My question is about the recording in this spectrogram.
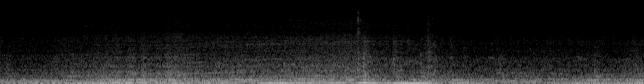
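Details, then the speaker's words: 1976 Land Rover Series 3 109 with a 2.25 petrol engine, driving after a new exhaust was fitted. Much quieter: an even low engine purr instead of exhaust roar, though still noisy with no soundproofing. "Definitely a lot quieter. I don't know if it picks it up on the video. Definitely an improvement, even though it is still noisy. Not quiet as the vehicles, no soundproofing on anything. But I can hear more of an engine purr rather than an exhaust roar."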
